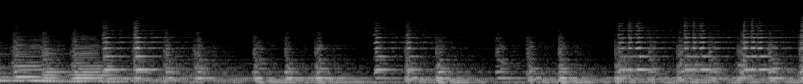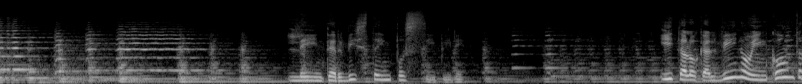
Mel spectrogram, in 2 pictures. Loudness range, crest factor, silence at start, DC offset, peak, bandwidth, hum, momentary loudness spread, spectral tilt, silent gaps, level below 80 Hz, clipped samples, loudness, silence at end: 5 LU; 20 dB; 0 s; under 0.1%; -4 dBFS; 12.5 kHz; none; 16 LU; -6.5 dB/octave; none; -54 dBFS; under 0.1%; -26 LUFS; 0 s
